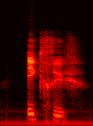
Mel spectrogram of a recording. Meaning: 1. raw (of materials) 2. ecru (color)
- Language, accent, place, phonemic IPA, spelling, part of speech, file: French, France, Lyon, /e.kʁy/, écru, adjective, LL-Q150 (fra)-écru.wav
